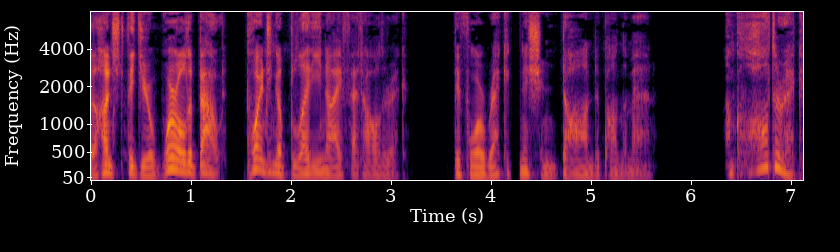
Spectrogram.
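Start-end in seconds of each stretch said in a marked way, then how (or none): 6.3-7.1 exclaimed cry, very high pitch. Reading Delano recognizing his Uncle Alderic: exclaimed. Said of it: "Delano exclaimed".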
